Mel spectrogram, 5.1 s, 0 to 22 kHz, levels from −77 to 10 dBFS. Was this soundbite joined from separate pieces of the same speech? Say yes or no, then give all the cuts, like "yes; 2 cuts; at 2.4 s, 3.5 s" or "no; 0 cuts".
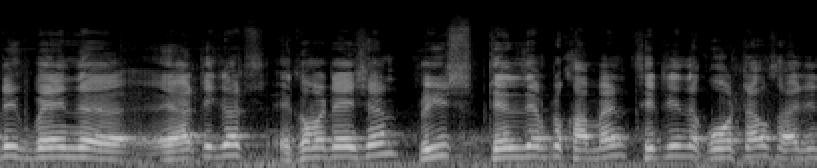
yes; 1 cut; at 3.9 s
